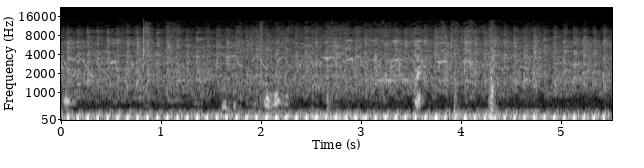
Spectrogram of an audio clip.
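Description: A buffalo's hooves shuffle on dry dirt and leaves.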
